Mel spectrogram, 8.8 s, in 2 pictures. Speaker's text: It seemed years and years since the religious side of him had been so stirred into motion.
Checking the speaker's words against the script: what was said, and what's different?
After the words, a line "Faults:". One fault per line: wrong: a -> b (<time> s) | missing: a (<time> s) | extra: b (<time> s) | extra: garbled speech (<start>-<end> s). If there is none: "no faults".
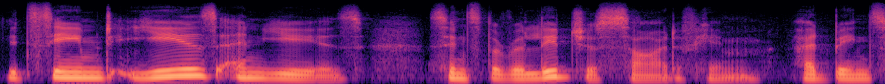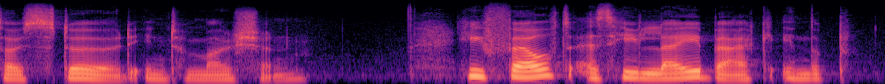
It seemed years and years since the religious side of him had been so stirred into motion. He felt, as he lay back in the
Faults:
extra: He felt as he lay back in the (6.7 s)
